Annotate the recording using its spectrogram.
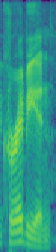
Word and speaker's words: Caribbean: Caribbean, if you're in the Caribbean, if you're from the Caribbean. If you're in the U.S., it's Caribbean.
